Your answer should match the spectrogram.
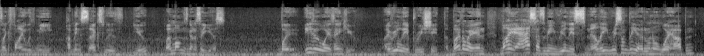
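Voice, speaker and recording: A man livestreaming from a moving car, chatting casually in a rambling, repetitive way. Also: high voice. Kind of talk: casual livestream chat while driving. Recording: loud car and road noise. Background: vehicle driving noise.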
